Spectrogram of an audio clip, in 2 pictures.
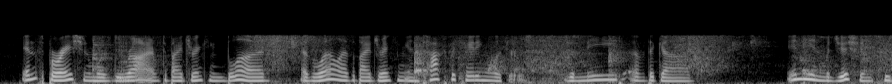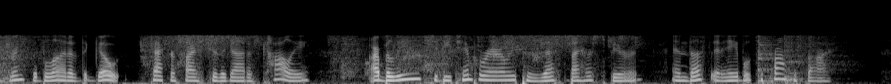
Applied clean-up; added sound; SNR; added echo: none; Bathtub (filling or washing); 16 dB; none.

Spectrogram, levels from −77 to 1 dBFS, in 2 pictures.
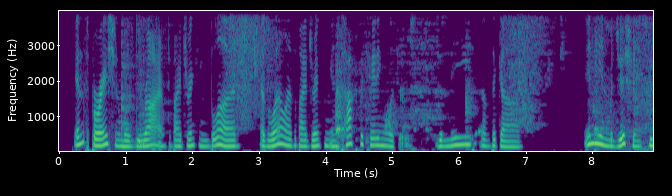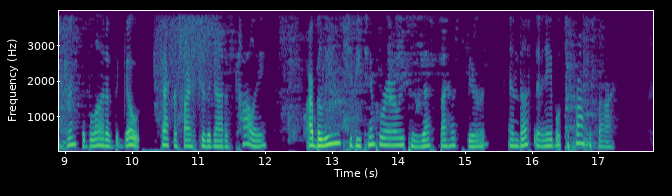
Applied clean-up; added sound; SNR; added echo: classical method Wiener filter.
